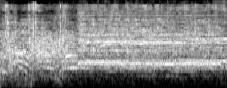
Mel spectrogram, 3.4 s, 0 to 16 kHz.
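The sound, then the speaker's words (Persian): A large protest crowd shouts and chants together outdoors in Mashhad, Iran, at Moallem Boulevard and Moallem Square, a loud, continuous roar of many voices with drawn-out cries rising above the mass. “صدایی که به رغم محدودیت شدید اینترنت و فیلتر اینستاگرام و واتساپ همچنان شنیده می‌شود از شهرهای مختلف در 4 گوشه ایران.”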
